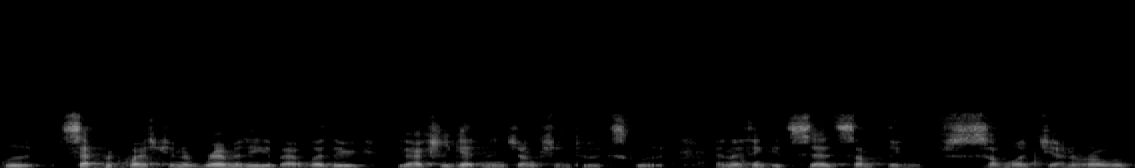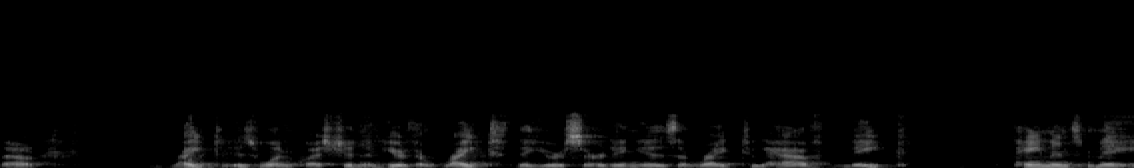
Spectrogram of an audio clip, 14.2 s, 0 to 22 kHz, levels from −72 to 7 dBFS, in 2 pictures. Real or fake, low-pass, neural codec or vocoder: fake; 7.2 kHz; vocoder, 44.1 kHz, 80 mel bands, Vocos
